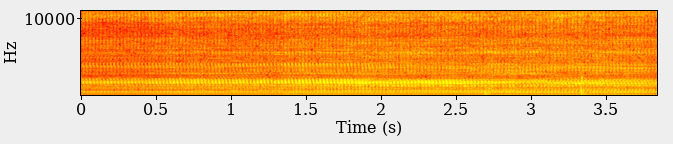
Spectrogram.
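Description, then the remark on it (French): An inflation pump's motor runs continuously while inflating a tyre with an inner tube, a loud buzzing whine with a steady pitch and a few faint clicks, no speech; the motor slows as the tyre becomes firm. “Et puis on a aussi cet indicateur du moteur de la pompe qui est en train de ralentir.”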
